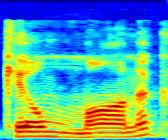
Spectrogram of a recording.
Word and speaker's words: Kilmarnock: It's the Aberdeen to beat Kilmarnock. I really find it hard to pronounce it correctly. Correct me if I'm wrong. Kilmarnock. That's correct.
